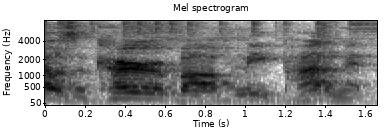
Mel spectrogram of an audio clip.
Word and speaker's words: Potomac: you pronounce this hahaha how did you pronounce it potamac how to make that's not like a Pokemon I never heard nobody say Potomac until you came into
